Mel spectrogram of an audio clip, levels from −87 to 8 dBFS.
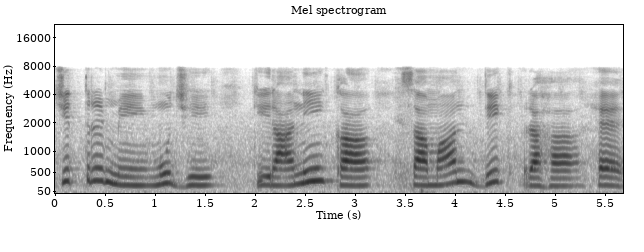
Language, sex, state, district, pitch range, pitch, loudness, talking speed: Hindi, female, Madhya Pradesh, Katni, 190-255 Hz, 195 Hz, -18 LUFS, 95 wpm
